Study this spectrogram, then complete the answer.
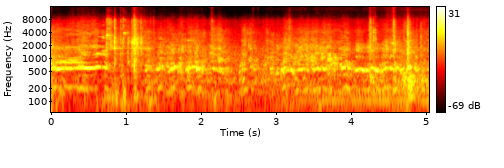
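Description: A hen in a village yard is struck and squawks and clucks in agitated bursts, close by, with sharp clinking knocks and faint background activity.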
